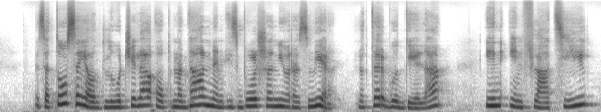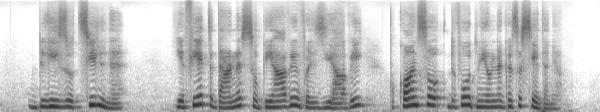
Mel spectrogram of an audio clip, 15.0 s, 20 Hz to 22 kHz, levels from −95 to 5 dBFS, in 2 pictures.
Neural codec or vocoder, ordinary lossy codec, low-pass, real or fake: codec, 44.1 kHz, 2.6 kbps, DAC; none; none; fake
